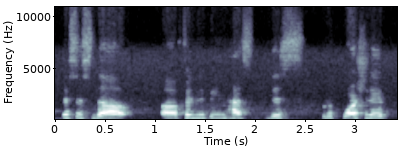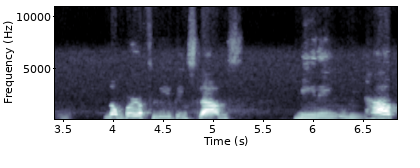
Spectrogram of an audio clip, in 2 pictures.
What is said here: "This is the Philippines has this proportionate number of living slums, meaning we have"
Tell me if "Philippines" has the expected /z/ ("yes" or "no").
no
